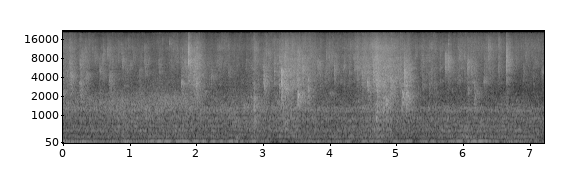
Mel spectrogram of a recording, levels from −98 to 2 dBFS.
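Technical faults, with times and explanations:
Nothing technical stands out here, and the recording just runs its course with no trouble to point to.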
